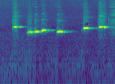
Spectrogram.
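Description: Person whistling through puckered lips: four or five short, clear notes that step up and down in pitch.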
